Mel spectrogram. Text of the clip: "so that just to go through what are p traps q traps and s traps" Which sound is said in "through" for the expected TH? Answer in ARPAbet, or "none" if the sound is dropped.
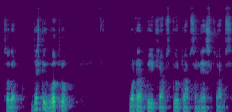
T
